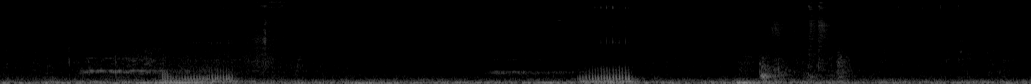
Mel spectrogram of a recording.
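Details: Deep, snorting snores on each breath over steady low rumbling from a sleeping pug, a flat-faced dog; loud snoring.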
